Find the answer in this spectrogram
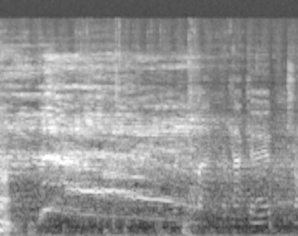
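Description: Faint voices in the background after a man's loud shout cuts off at the very start, with a falling, drawn-out vocal sound about a second in.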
